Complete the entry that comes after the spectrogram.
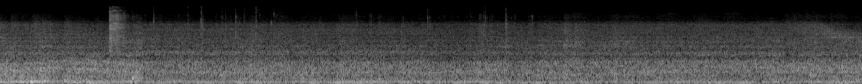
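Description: Steady rumble and hiss of a moving passenger train heard from inside an open-plan sleeping car, its wheels running on the rails, with one short click about a second in.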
